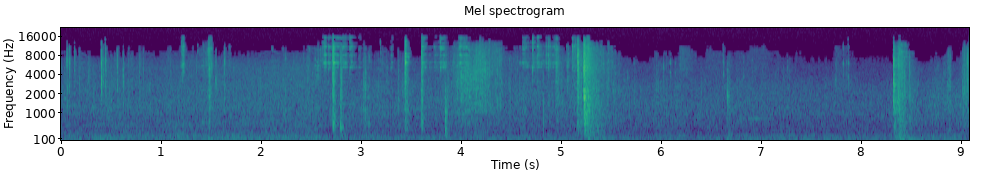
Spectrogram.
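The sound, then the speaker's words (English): Keys jingle and clatter in a lock over a steady low rumble, with a few sharp metallic clicks and a louder clack as a man opens a screen door and lets himself into a suburban apartment. “He opens a screen door, then lets himself in.”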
